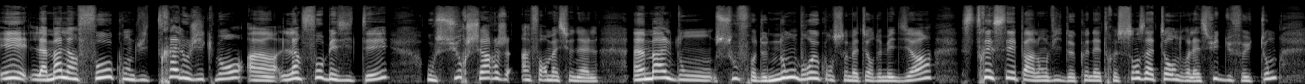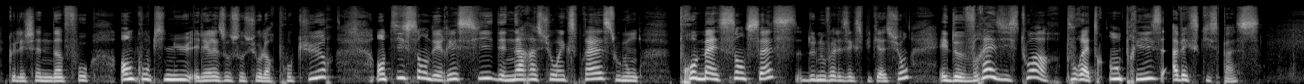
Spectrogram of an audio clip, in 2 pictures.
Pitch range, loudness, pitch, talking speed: 180-275 Hz, -16 LUFS, 220 Hz, 165 wpm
